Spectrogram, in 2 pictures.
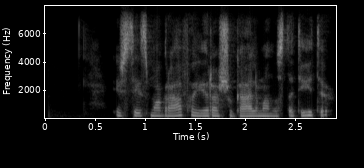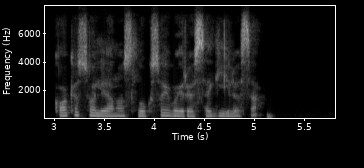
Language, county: Lithuanian, Kaunas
